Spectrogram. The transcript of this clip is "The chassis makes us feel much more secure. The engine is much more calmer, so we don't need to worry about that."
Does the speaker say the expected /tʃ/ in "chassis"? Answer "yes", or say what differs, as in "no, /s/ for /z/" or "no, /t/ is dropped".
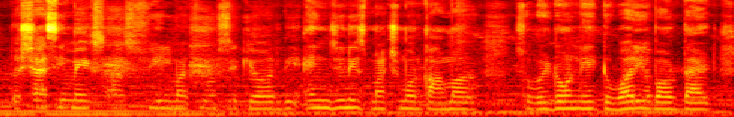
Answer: no, /ʃ/ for /tʃ/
